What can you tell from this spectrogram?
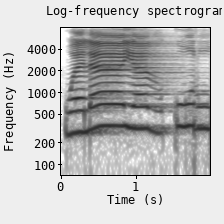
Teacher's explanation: huruf ra dibunyikan secara tafkhim karena ra-nya berbaris dhammah. Cara bacanya tebal, pangkal lidah dinaikkan.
